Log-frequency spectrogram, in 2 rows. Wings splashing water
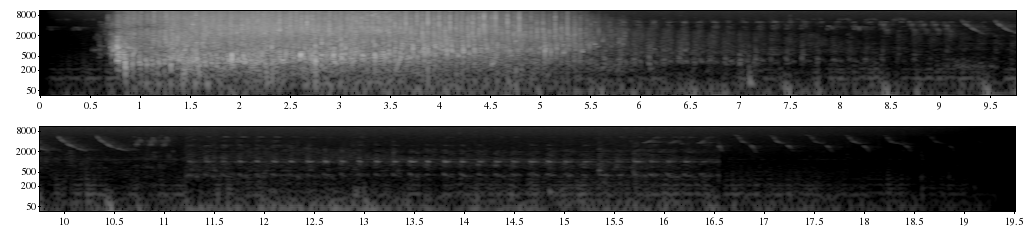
0:00.6 0:07.2

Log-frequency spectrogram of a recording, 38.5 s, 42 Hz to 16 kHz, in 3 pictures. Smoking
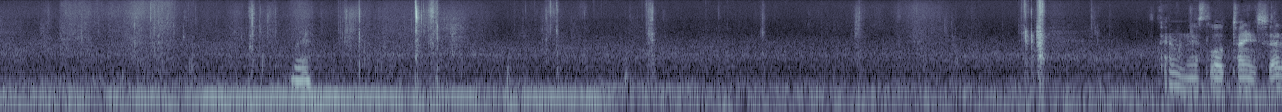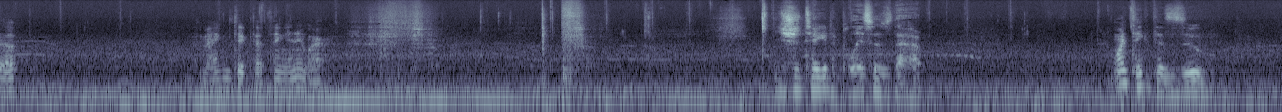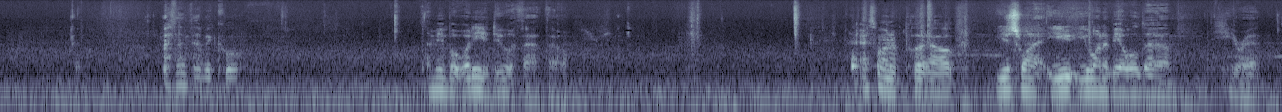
0:16.2 0:19.0

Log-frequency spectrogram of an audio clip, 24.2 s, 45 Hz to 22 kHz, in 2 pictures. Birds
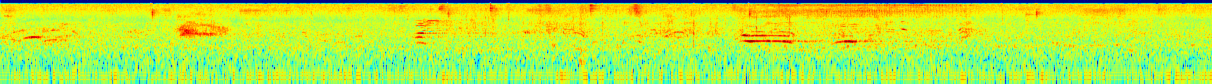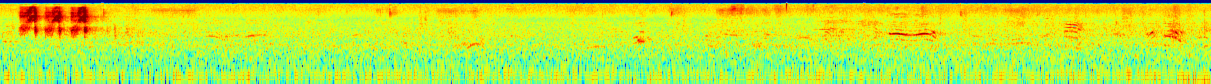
0:12.3 0:13.4

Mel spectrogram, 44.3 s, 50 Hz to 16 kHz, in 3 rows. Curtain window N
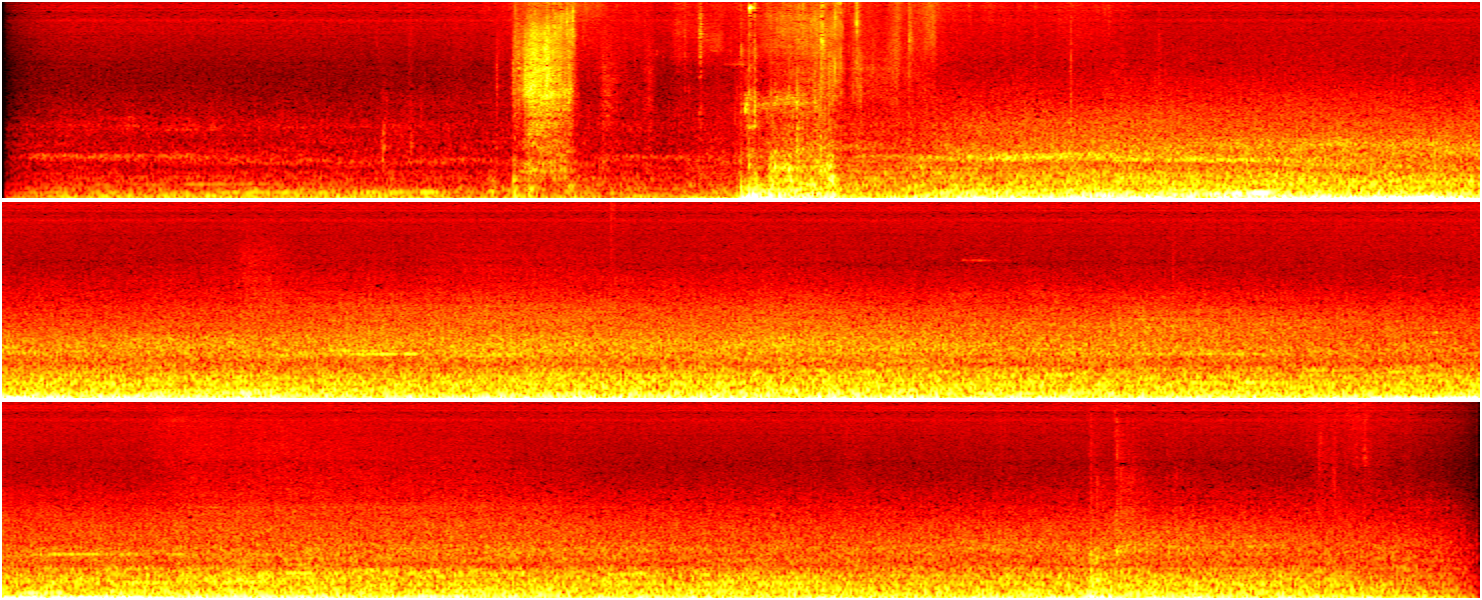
0:04.8 0:09.7

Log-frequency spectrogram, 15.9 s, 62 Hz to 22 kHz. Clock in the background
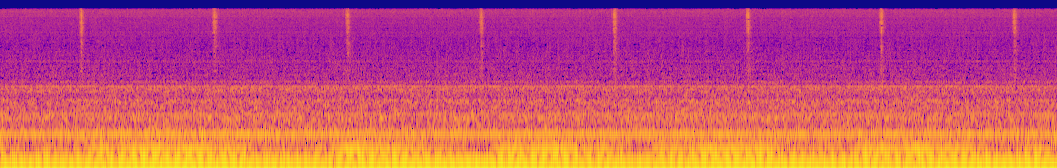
0:11.2 0:11.4, 0:15.1 0:15.4

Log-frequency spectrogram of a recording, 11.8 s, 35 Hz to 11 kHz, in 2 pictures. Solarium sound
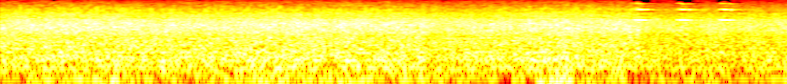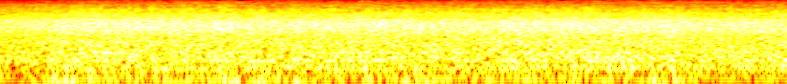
0:04.4 0:07.1

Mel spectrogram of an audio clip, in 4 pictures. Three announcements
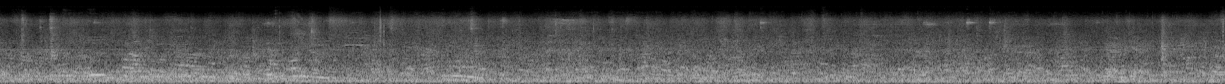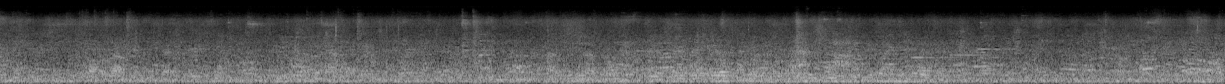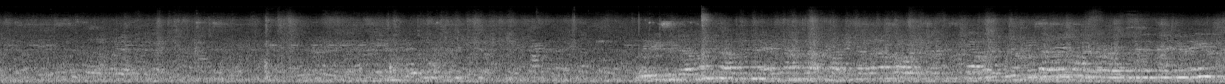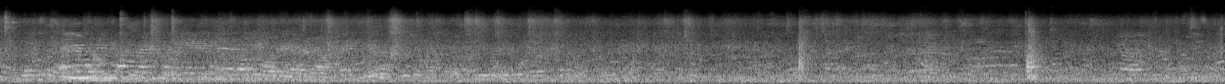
0:24.0 0:43.2

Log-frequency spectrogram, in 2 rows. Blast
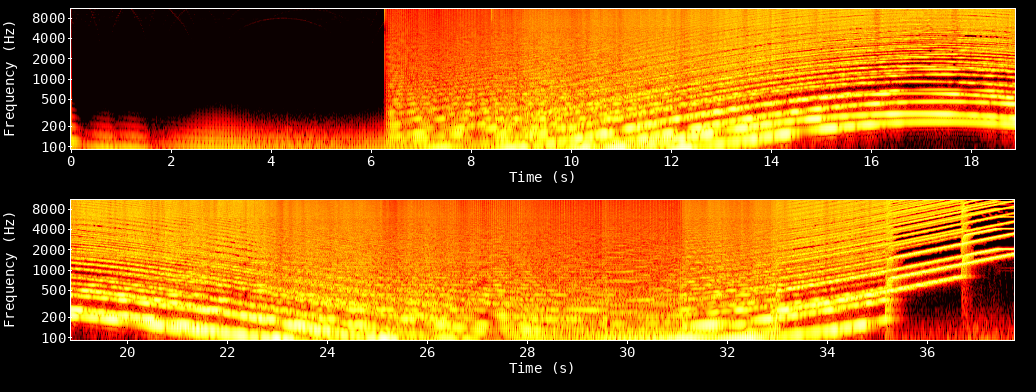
0:06.3 0:13.4

